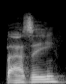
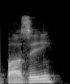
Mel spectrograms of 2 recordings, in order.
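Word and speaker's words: Bazzi: Other act we took on is called Bazzy or Buzzy. How do you spell that?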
